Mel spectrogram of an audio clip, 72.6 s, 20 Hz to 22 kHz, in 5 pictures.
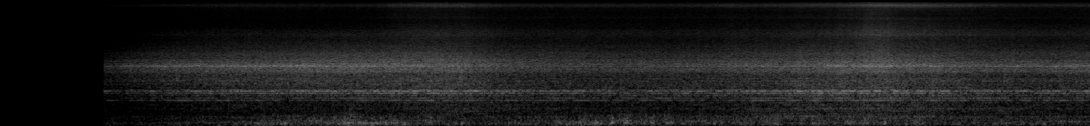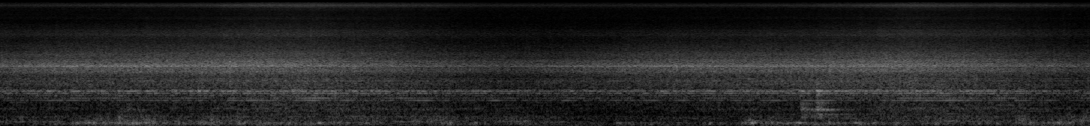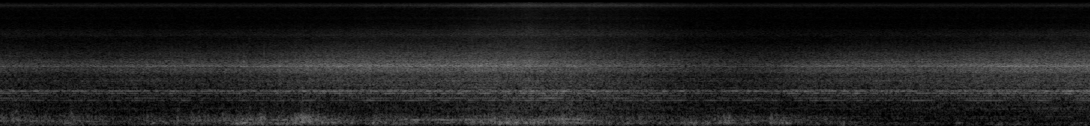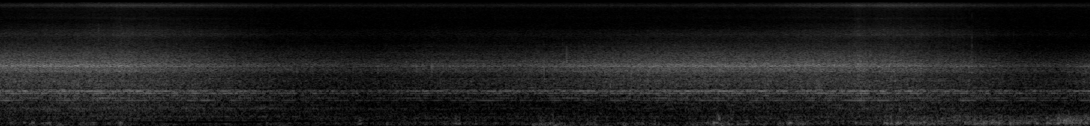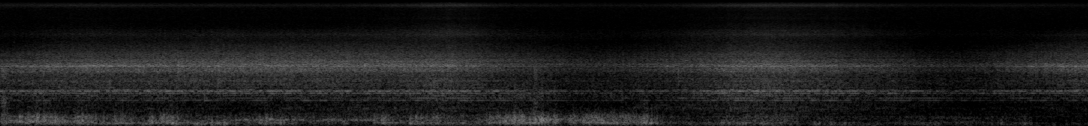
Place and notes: Portbou, Girona, España - Olas por un tubo
Olas del mar y viento grabado por un micro de contacto.
Catalunya, España, European Union, 5 March 2012, 01:31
